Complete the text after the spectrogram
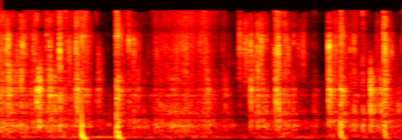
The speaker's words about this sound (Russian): Это не что-нибудь, это камни. У нас тут падают с неба камни. Падают они непрерывно. Я вот их кучкой собираю, сгребаю, потом собираю в пакетик.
